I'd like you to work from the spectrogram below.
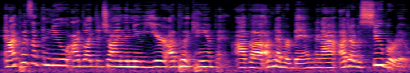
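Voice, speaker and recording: Woman, twenties, raspy voice, stand-up comedy, self-deprecating, stumbling delivery, roomy echo. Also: a little high. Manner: self-deprecating, halting with frequent fillers. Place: comedy club stage. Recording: echoey room heard from a distance.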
